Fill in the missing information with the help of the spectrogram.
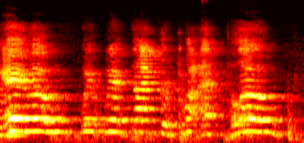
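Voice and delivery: high-pitched, frantic calling out; urgent hey, then high pleading hellos; calling for help. Acted. Calling out for missing doctor.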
